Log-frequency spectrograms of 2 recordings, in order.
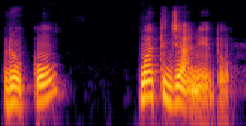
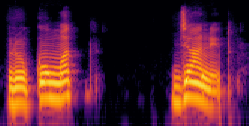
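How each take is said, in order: First: रोको ... मत जाने दो, the break falls right after रोको; pause after रोको. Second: रोको मत said together, then a break before जाने दो; रोको मत ... जाने दो, the pause moves to after मत. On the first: Teacher reading out the punctuation example, pause after रोको. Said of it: "एक प्रसिद्ध उदाहरण". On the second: Teacher showing how the moved comma flips the meaning, pause after मत. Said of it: "केवल कामा के हेरफेर". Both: Shown as a demonstration.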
